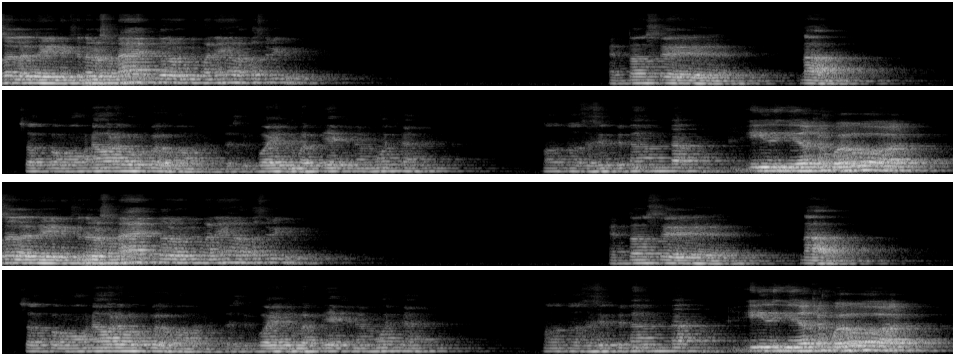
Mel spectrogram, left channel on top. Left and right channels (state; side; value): normal; both; correlation 0.41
